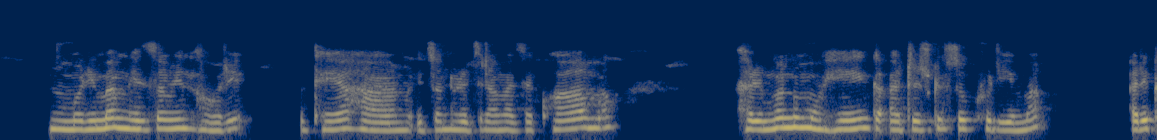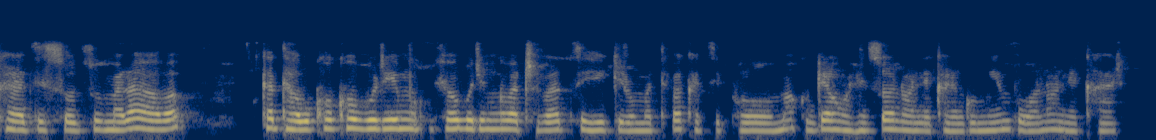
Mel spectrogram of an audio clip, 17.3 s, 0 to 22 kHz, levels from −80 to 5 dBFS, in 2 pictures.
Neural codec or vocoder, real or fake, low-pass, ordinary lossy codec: vocoder, 44.1 kHz, 128 mel bands, Pupu-Vocoder; fake; 7.2 kHz; Opus, 16 kbps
